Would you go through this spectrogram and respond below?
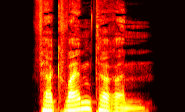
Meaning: strong dative masculine/neuter singular comparative degree of verqualmt
- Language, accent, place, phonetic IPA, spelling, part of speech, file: German, Germany, Berlin, [fɛɐ̯ˈkvalmtəʁəm], verqualmterem, adjective, De-verqualmterem.ogg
